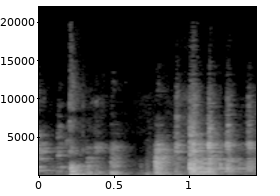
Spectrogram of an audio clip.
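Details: Fiskars reel mower after new parts and sharpening; the hand-spun reel gives light irregular scraping ticks as the blades pass the cutter bar. This is slight contact, so back off the adjustment.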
